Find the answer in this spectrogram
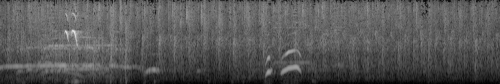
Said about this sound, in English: to stand up and cheer them on and hoot and holler for them, because when you give as much time as they do, it is worth us celebrating them. So if you guys would help me and cheer on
